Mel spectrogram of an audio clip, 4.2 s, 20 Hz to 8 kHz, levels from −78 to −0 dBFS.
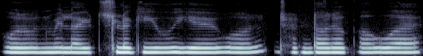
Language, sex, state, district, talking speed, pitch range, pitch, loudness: Hindi, female, Madhya Pradesh, Bhopal, 155 wpm, 235-240 Hz, 235 Hz, -15 LUFS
